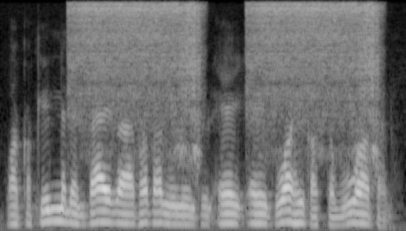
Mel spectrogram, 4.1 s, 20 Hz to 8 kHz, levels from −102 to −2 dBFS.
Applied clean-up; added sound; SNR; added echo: none; Hiss; 3 dB; none.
